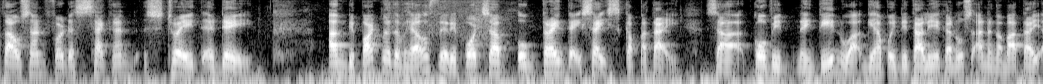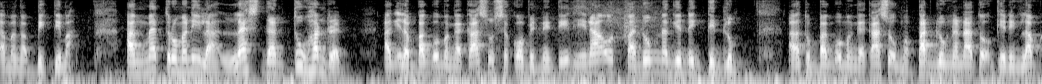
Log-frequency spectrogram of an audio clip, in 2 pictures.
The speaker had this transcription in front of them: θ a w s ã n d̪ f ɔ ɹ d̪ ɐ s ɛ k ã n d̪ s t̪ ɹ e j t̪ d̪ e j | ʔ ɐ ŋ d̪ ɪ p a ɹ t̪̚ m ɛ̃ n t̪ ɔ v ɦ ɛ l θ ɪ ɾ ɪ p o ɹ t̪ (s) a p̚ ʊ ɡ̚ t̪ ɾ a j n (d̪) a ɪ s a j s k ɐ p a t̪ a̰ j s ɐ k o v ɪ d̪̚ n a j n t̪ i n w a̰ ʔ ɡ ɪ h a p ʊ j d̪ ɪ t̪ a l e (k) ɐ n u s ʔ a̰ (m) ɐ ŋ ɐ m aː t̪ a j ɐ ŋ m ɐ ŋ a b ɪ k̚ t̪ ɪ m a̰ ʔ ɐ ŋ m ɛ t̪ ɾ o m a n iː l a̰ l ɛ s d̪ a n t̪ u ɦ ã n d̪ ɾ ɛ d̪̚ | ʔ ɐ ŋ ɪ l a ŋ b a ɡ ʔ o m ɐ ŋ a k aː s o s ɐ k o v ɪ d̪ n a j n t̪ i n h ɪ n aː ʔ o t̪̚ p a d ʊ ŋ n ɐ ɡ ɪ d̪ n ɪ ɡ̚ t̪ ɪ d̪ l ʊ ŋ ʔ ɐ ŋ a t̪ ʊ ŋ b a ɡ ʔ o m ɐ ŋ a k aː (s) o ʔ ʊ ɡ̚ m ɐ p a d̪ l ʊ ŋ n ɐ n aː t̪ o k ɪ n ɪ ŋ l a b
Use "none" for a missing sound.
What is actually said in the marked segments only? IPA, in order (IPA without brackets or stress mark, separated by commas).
s, t̪, k, n, s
